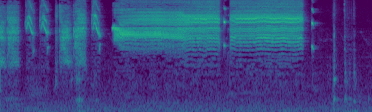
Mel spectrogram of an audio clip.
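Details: Streaked weaver (manyar kembang) in full song, used as a lure call: a run of quick high rising chirps, then a long dense buzzy trill sustained about two and a half seconds, ending in a few sharp clicks.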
